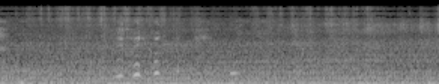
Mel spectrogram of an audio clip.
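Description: Outdoor background noise: a steady low rumble, with faint snatches of distant voices about a second in.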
